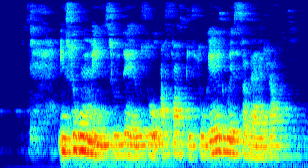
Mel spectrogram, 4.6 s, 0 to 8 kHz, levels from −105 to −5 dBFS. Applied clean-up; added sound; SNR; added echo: none; none; none; reverberation time 2.1 s.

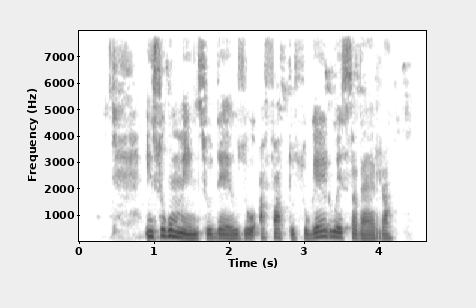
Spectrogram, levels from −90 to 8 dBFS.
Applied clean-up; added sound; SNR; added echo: none; none; none; none.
